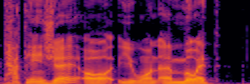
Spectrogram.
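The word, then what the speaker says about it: Taittinger: You and pronounce it's the Tatinge, but we just say Tattinger.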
